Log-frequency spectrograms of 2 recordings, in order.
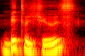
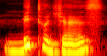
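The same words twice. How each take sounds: First: Betelgeuse ending in a long "zhooz"; alternative pronunciation. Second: Betelgeuse ending in a short "jerz"; first pronunciation. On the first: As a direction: Betelgeuse said as "BEE-toh-zhooz". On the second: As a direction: say Betelgeuse with a hard j and "uhz" ending. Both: Shown as a demonstration. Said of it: "also sometimes pronounced".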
